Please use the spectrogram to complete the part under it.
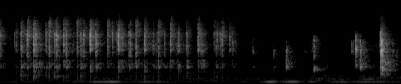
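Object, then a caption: Plastic game controller. Long red nails tap and scratch across the buttons and body of a hollow, handheld black plastic gamepad with red accents. A rapid run of bright, dry clicks and scrapes fills the first half, then thins into a few sharper, isolated taps. Each tap cuts off almost at once, over a faint low hum.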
